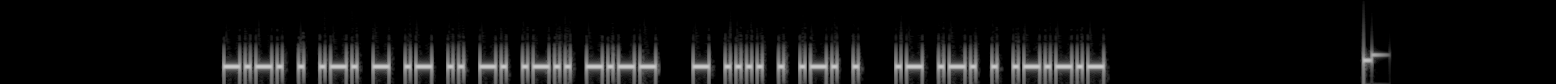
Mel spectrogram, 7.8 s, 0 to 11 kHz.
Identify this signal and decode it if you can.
Morse code, heard as a keyed tone, about 44 wpm, 700 Hz. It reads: CERTAINLY THERE ARE.
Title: Sentences from Top 900 Words 45wpm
